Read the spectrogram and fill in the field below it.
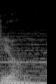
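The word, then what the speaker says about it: Jung: Yung pronounced Yung described this kind of work as making the unconscious conscious.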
